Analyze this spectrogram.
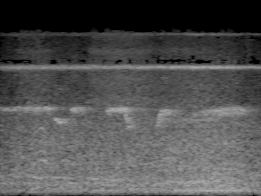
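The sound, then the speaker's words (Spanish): A Mexico City metro train runs along the line toward Indios Verdes and Universidad, a loud, steady rumble of wheels with high, sustained squealing tones that slide in pitch. “La gente sigue entrando a los vagones y aunque las autoridades del metro aseguran que la situación no corresponde al servicio que actualmente se ofrece en dicho trayecto, nosotros pudimos comprobar que sí se siente la sacudida en dirección Indios Verdes y Universidad.”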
